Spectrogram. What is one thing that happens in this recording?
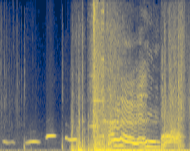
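A woman cheers loudly and excitedly.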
